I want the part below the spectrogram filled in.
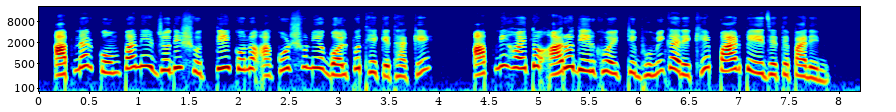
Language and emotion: Bengali, neutral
